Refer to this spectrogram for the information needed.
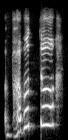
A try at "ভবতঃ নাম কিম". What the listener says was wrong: ভবত উচ্চারণ হয়নি, ভবত উচ্চারণ হয়নি, তো বলতে হবে ভবতঃ, বিসর্গ হ উচ্চারণ হয়, ভবতঃ নাম কিম।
